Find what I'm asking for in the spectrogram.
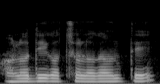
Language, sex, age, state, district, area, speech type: Odia, male, 18-30, Odisha, Malkangiri, urban, spontaneous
